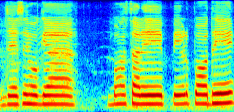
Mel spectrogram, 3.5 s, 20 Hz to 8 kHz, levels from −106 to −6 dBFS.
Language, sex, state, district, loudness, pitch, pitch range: Hindi, female, Chhattisgarh, Raipur, -13 LUFS, 235 Hz, 230-245 Hz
